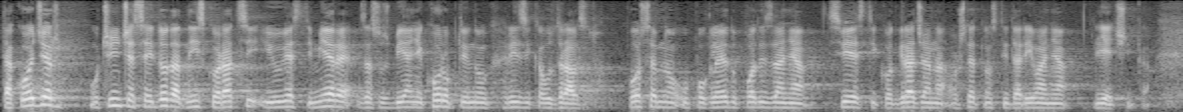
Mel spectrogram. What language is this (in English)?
Croatian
